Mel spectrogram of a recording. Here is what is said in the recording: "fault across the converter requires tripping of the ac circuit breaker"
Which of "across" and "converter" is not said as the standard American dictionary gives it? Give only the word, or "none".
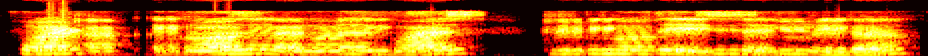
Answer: converter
